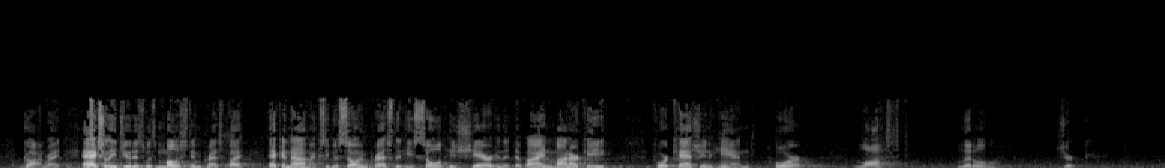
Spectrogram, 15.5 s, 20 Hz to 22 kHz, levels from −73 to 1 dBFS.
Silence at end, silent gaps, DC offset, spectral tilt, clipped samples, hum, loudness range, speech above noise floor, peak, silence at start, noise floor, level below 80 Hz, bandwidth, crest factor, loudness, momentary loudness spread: 0.35 s; none; under 0.1%; -4 dB/octave; under 0.1%; none; 13 LU; 27 dB; -4 dBFS; 0.25 s; -54 dBFS; -58 dBFS; 9.6 kHz; 24 dB; -27 LUFS; 16 LU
